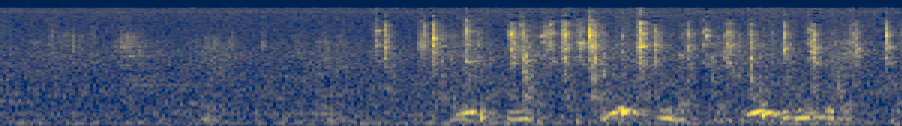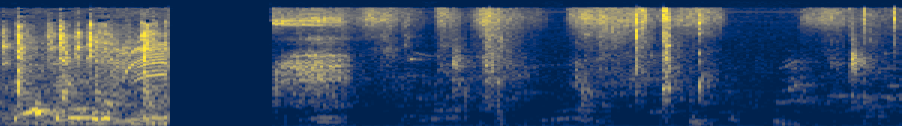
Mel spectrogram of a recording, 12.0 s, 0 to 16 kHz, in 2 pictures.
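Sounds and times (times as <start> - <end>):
pigeon cooing: 3.0 - 6.8.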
